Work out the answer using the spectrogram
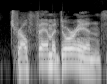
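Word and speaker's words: Tralfamadorians: Trelfamadorians. – Yes, there you go. I was trying to figure out how to pronounce that. Trelfamadorians.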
